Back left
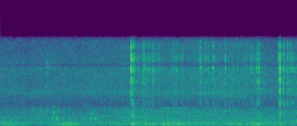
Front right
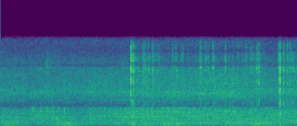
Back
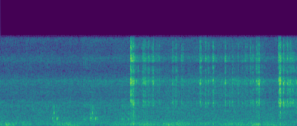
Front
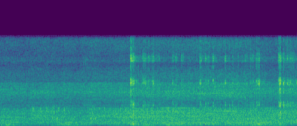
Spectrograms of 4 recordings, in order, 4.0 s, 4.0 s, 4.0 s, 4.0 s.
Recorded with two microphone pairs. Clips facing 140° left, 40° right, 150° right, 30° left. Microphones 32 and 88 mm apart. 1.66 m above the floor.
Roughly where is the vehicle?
Ahead.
